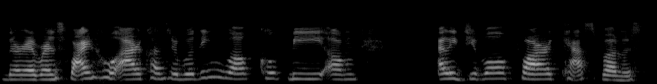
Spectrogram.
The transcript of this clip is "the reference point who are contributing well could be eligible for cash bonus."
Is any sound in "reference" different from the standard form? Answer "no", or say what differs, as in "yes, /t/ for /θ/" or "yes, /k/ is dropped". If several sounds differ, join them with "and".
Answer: yes, /f/ is dropped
